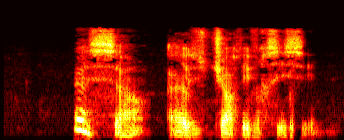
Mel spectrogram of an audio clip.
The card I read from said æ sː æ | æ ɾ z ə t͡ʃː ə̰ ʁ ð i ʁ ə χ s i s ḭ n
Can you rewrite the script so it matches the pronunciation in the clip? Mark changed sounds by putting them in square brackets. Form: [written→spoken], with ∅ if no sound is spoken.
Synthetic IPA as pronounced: æ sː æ | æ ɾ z ə t͡ʃː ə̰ ʁ [ð→θ] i [ʁ→v] ə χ s i s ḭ n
